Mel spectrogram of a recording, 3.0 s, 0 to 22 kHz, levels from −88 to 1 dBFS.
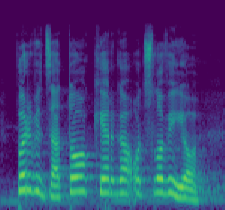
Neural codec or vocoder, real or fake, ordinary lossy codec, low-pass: none; real; none; 14.4 kHz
